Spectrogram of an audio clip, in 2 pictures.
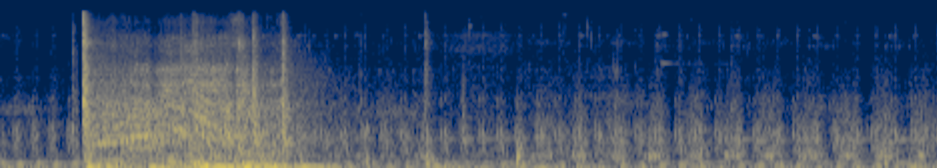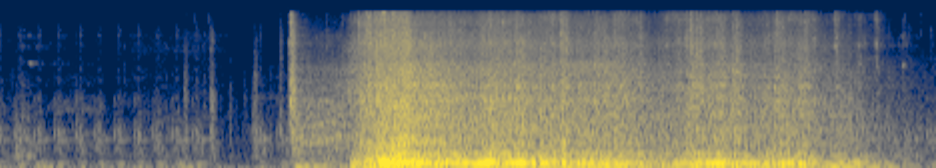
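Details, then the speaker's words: Stone-cold Lamborghini Miura started by switching on the ignition and giving six stabs of the throttle (it effectively has no choke): two short cranking bursts, then it catches with a loud roar into a fast, steady warm-up idle. "okay it took two or three bites of the cherry which can happen with these engines because they say they effectively have no choke on them but um engine bursts into life"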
